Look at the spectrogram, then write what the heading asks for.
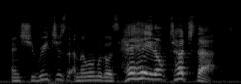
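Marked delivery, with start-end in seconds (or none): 1.2-2.4 high, loud retold protest; sharp warning. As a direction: mimic a woman warning someone off, raised voice. Woman stops hand reaching for boombox.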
